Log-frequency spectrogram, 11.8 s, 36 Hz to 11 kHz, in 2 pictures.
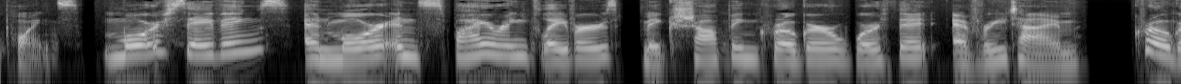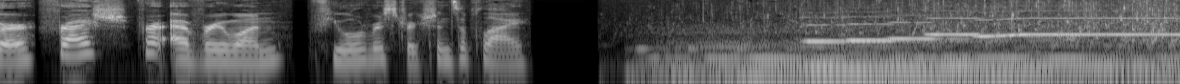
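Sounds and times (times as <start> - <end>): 
speech: 0.0 - 9.3
water pouring into a container: 8.9 - 11.7.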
